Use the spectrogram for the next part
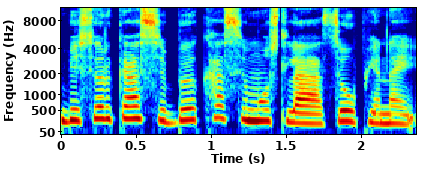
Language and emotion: Bodo, neutral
